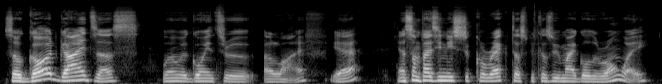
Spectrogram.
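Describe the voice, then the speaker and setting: A man's voice: a little high, moderate pace. A man talking casually with a young child about a Bible passage, explaining simply and often asking check-in questions. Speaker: host, parent teaching a child a Bible passage.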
